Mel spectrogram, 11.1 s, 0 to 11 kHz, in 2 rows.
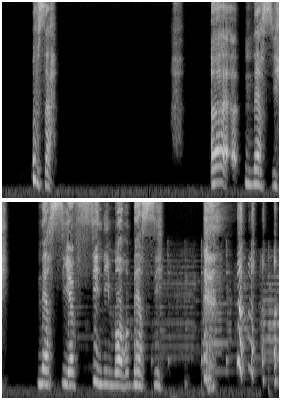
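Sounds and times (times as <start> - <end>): quiet low hum: 0.0 - 8.8.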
